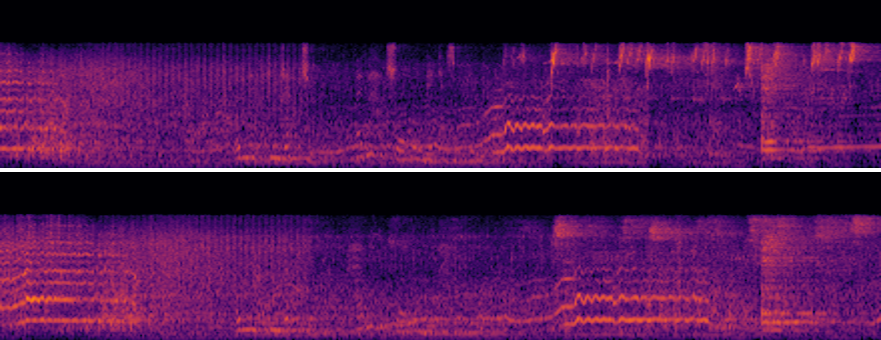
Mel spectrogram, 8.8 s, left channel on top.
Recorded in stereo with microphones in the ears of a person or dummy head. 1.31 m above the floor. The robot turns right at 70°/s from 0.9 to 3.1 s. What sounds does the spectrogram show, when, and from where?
2.3 s a woman speaking: 5° left, 1.1 m; by 4.9 s 60° left, 1.1 m
5.0 s a bird: 60° left (ahead or behind), 0.9 m
7.6 s a snare drum: 10° left (ahead or behind), 4 m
